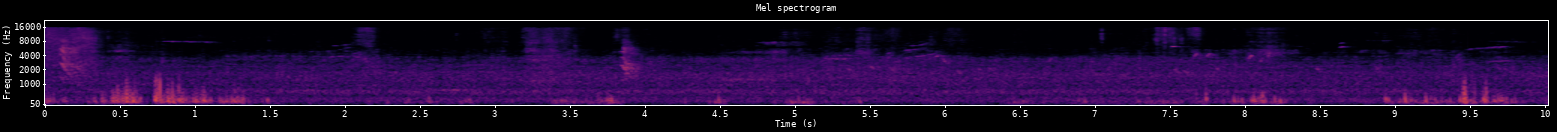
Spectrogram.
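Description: Footsteps and handheld-camera handling noise over a steady outdoor background hum, with a cluster of dull knocks in the first second and a run of short footfalls near the end.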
